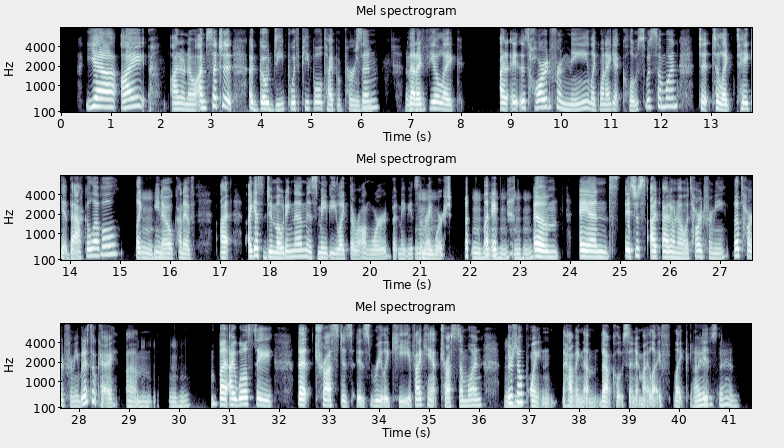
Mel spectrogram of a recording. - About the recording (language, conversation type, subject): English, unstructured, What qualities do you value most in a friend?
- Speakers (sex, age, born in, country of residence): female, 40-44, United States, United States; female, 60-64, United States, United States
- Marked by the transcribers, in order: sigh; distorted speech; other background noise; chuckle; laughing while speaking: "Like"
